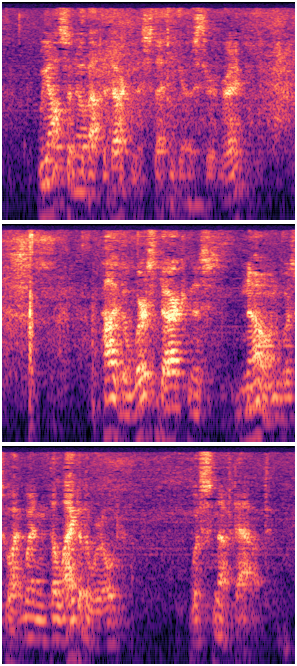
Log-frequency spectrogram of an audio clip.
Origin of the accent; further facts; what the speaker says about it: New York City, New York, United States; Growing up around New York City, it's like if we park somewhere at night, where do we park? By the streetlight.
